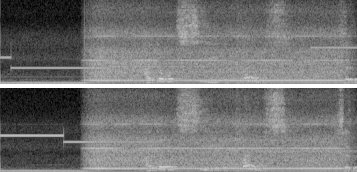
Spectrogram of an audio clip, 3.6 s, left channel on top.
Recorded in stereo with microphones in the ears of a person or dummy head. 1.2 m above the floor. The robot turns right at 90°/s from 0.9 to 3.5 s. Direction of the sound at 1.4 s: 150° left.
